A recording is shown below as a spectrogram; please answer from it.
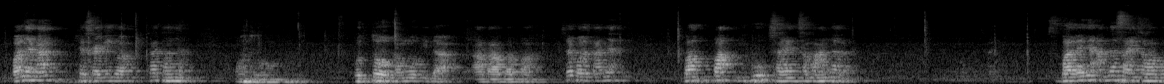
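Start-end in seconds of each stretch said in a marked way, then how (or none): none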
